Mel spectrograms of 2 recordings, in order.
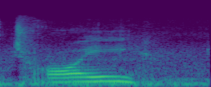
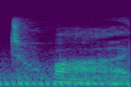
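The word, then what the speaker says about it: Troyes: from him 24y old from Troy or twah I think it's pronounced is I've always thought that was pronounced Troy but it's twah isn't it just in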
